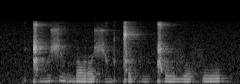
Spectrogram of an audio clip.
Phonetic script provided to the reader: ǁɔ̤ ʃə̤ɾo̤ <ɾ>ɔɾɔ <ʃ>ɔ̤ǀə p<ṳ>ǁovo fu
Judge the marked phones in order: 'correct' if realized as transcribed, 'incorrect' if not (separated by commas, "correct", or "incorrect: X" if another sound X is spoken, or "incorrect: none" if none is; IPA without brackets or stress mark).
correct, correct, correct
